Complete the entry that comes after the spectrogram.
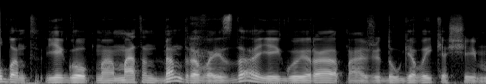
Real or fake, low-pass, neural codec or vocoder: real; 10.8 kHz; none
